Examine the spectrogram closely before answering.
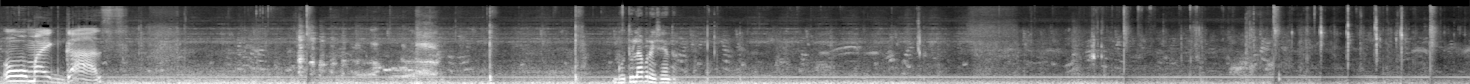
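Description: A young woman bites and chews crunchy corn.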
